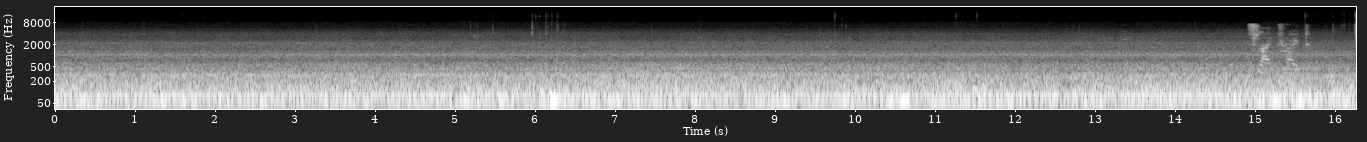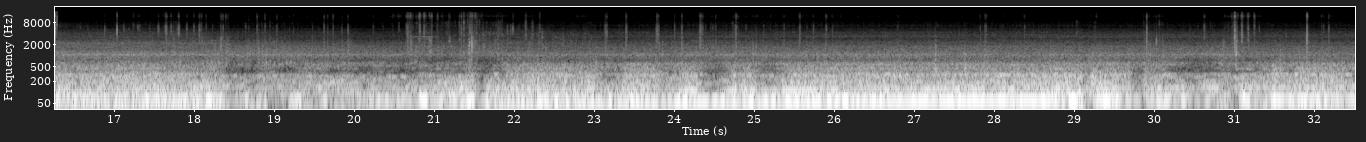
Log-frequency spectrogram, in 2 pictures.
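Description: Road and engine noise heard inside a car's cabin at highway speed: a steady low rumble. About two-thirds of the way in the rumble turns uneven, dipping and swelling, as the tyres move onto a rougher stretch of road surface.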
